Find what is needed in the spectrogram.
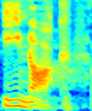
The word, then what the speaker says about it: Enoch: In Hebrew, it's k at the end. It's Enoch. We're going to get that hard C on the end.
